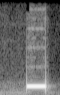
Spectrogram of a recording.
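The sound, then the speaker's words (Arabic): Telephone line tone after a phone call is cut off: a steady mid-pitched beep lasting under half a second, followed by a short gap before another beep begins. “قطع الاتصال مع رقية، معنا اتصال آخر.”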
